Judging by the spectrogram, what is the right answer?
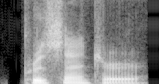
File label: "precentor", American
